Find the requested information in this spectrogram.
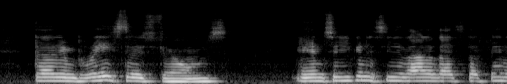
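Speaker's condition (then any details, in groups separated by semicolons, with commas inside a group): Cerebral palsy; speaks coherently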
